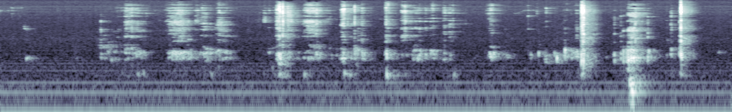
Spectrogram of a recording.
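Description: Thin plywood pieces being handled and pushed into slots by hand: faint, irregular small wooden clicks, taps and scrapes, with a few sharper clicks in the second half.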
